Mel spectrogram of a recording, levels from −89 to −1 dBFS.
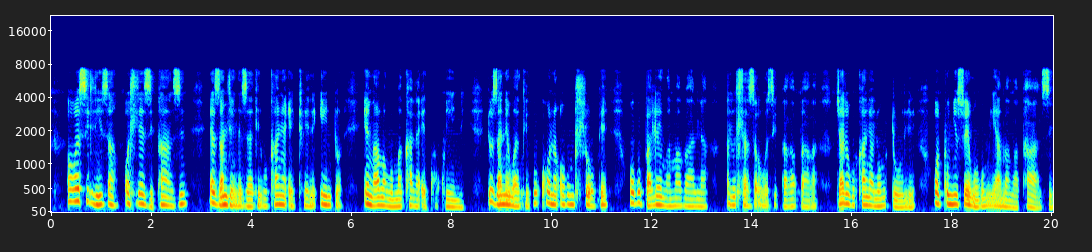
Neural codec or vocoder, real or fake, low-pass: codec, 16 kHz, 4 kbps, FunCodec, trained on LibriTTS, 50 frames a second; fake; 7.2 kHz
